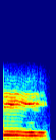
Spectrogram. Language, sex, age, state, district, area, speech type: Punjabi, female, 45-60, Punjab, Gurdaspur, urban, conversation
